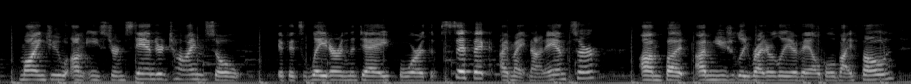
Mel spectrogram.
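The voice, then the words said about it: New York accent. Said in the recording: “I love your New York accent”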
